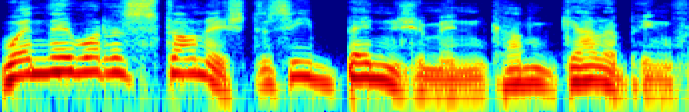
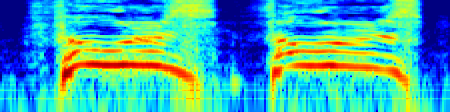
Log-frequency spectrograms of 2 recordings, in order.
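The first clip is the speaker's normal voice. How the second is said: high, angry falling yells; old donkey screaming at the crowd; furious shout; 3 dB louder than usual. Acted. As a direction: scold them hard. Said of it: "shouted Benjamin".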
